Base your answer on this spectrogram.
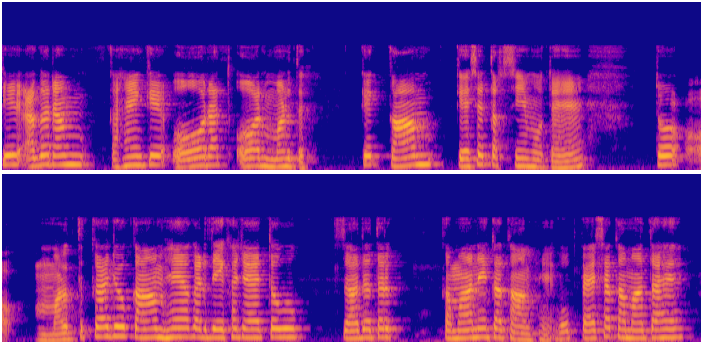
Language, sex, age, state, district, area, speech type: Urdu, male, 45-60, Uttar Pradesh, Gautam Buddha Nagar, urban, spontaneous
